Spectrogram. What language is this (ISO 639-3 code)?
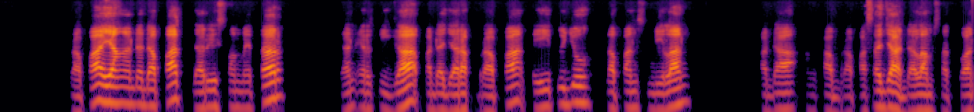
ind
